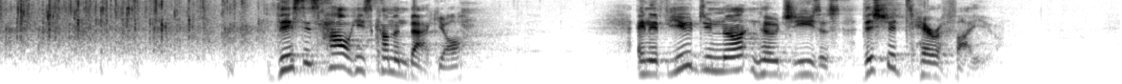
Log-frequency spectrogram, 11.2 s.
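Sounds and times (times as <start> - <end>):
audience clapping: 0.0 - 3.5
speech: 2.8 - 4.8, 6.4 - 10.0.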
